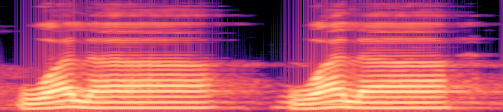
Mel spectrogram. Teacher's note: یہ جو واو ہے نا، اس کو دونوں ہونٹوں کی گولائی سے نکالنا ہے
